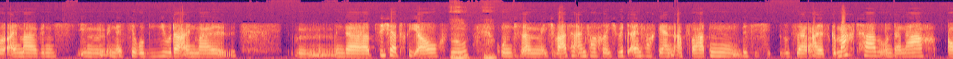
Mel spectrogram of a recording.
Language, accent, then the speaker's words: German; North Rhine-Westphalia, Germany; moved away; Aus dem Ruhrgebiet.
